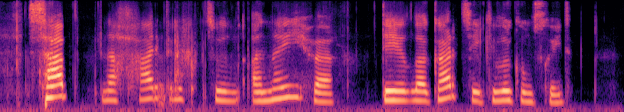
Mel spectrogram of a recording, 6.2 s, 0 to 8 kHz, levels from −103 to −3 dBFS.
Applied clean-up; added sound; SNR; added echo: neural diffusion model UNIVERSE++.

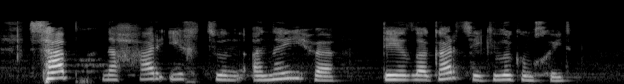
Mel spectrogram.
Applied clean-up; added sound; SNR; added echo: none; none; none; none.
